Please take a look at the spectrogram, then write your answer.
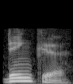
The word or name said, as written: Dinka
